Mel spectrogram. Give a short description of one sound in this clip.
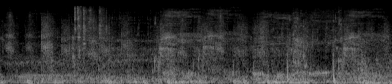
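Zombies groan and moan in a game.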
